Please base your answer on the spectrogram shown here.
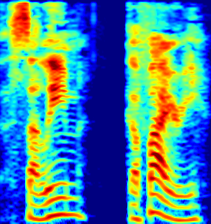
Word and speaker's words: Salim Gafayri: you all my guests today his name is Salim gafari how you doing welcome to the show you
